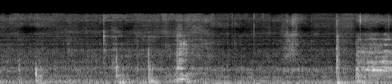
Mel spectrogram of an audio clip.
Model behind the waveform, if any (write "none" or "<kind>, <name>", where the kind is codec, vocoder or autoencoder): codec, SNAC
